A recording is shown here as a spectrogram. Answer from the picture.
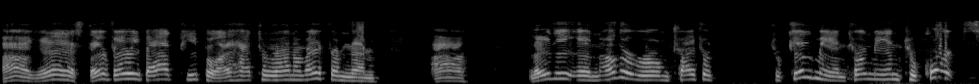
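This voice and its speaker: A squeaky, put-on character voice. It moves at a moderate pace. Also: man, high pitch for a man. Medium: actual play. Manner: hesitant, stammering, broken English.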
